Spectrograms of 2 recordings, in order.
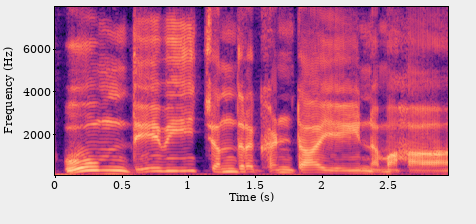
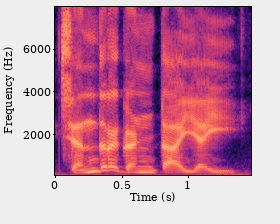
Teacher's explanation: ఈ మంత్రంలో ఉన్న ఘ అంటే ఒత్తు ఉన్న మహాప్రాణక్షరం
